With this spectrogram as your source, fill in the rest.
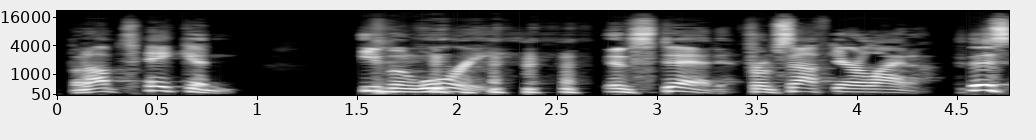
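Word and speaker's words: Emmanwori: Eamon Wari. It's an I at the end there. Eamon Wari.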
